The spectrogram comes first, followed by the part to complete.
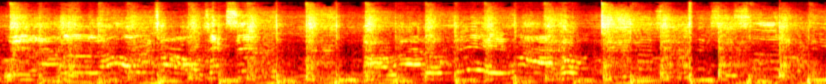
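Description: Live rock band playing at full volume: electric guitar, electric bass and a stand-up drum kit keeping a steady beat, with a male lead vocal sung over the top.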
